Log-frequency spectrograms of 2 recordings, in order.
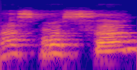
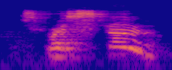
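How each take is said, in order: First: Proud mum. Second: Very high, soft, gushing; a proud mum beaming at her big lad. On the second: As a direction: swoon with pride over your son. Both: Retold or imitated. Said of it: "I'm like a proud mum".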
